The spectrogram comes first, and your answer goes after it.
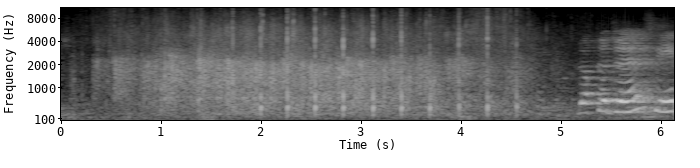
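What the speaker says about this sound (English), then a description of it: "A big clap for him." An audience at an international sports and exercise medicine conference applauds to welcome a speaker, with steady hand clapping for about five seconds before a voice begins talking over the end.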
